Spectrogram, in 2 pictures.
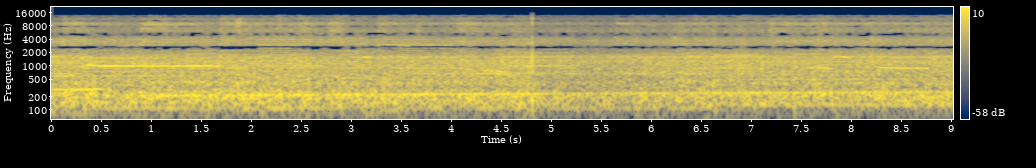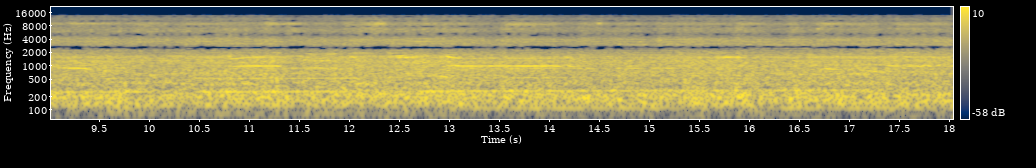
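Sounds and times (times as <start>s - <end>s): road and wind noise: 0.0s - 18.0s
rotary engine revving high: 0.0s - 18.0s.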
